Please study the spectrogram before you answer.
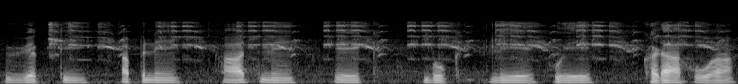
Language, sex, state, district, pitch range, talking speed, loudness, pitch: Hindi, male, Rajasthan, Jaipur, 95-105 Hz, 90 wpm, -22 LUFS, 100 Hz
